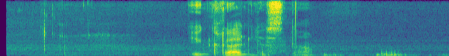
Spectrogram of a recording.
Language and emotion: Russian, sad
